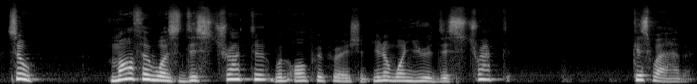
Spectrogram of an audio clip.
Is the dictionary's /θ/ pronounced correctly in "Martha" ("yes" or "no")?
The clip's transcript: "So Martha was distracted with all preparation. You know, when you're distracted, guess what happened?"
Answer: yes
